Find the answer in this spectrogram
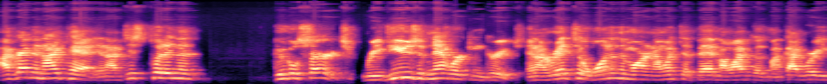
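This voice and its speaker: Speaking at a very fast pace, a man uses a high pitch and lively intonation. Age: 60s. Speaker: franchise founder. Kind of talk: panel interview. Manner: animated.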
